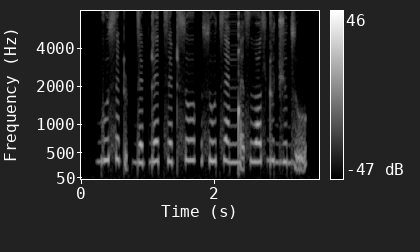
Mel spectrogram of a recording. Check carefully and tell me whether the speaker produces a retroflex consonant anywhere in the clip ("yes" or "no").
yes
